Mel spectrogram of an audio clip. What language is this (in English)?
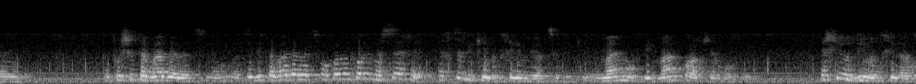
Hebrew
